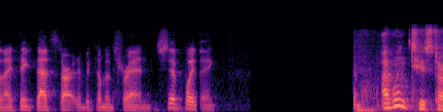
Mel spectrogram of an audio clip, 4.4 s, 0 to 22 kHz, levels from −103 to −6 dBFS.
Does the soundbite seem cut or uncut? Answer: cut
